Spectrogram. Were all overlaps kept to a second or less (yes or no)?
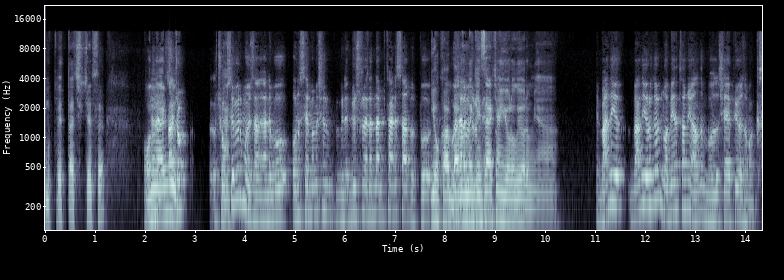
no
